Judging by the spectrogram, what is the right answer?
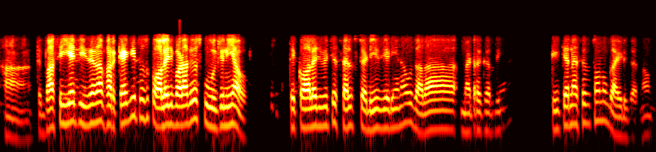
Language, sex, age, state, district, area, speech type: Dogri, male, 45-60, Jammu and Kashmir, Kathua, urban, conversation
